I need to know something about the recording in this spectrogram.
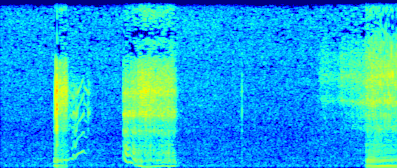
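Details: A sleeping pet gives short squeaky, whistling snorts and a rough snore, irregularly spaced. Snoring.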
